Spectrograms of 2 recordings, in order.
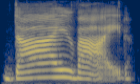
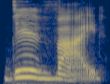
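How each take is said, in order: First: The first vowel is a long i sound. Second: The first vowel is a short i sound. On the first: "my I should be long" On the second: "make it a short I"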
